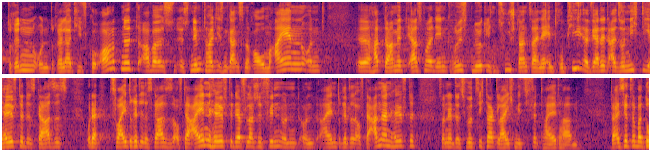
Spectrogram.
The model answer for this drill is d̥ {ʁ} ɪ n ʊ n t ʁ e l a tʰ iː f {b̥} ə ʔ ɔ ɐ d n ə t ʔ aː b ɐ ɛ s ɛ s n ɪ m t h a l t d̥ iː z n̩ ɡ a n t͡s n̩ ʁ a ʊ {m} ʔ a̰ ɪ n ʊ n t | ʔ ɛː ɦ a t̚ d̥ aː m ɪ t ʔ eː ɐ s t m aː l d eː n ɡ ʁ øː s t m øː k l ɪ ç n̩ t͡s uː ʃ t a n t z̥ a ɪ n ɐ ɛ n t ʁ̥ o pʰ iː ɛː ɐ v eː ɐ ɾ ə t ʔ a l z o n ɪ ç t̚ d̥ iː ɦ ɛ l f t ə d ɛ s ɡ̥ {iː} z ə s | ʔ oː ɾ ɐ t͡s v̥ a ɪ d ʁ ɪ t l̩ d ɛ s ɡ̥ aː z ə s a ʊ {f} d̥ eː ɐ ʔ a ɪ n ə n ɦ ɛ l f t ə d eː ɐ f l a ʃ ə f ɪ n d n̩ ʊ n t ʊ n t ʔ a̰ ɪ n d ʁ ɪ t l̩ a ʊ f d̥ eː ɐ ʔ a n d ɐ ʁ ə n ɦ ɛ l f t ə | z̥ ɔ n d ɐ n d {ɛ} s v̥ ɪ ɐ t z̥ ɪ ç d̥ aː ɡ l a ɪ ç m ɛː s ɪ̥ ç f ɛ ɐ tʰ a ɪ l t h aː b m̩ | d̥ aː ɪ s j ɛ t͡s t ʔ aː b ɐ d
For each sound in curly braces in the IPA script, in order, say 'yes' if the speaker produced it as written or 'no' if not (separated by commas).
yes, no, yes, no, yes, no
